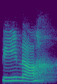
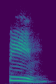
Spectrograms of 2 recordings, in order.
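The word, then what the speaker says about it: तीन: Don't pronounce this word like Tina. It will be a name. Okay, so the ta will be pronounced like t. Sorry, the t will be pronounced like ta.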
